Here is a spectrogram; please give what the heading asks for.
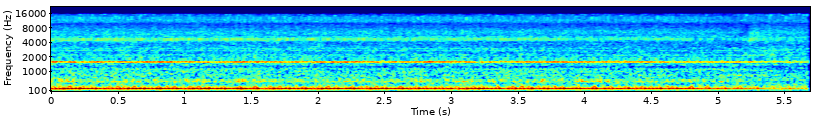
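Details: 1999 BMW E46 316i, M43 engine, cold morning start: steady idle with thin metallic ringing and constant high tone lasting 2-3 minutes then disappearing; source unknown.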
